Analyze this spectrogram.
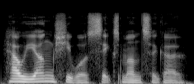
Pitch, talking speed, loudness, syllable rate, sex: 100 Hz, 215 wpm, -19 LUFS, 4.8 syllables/s, male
